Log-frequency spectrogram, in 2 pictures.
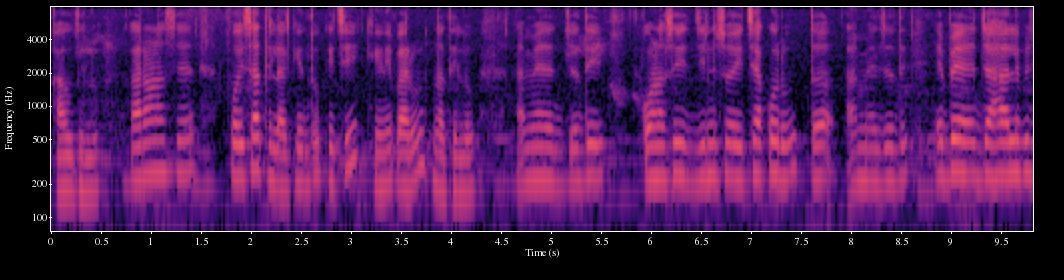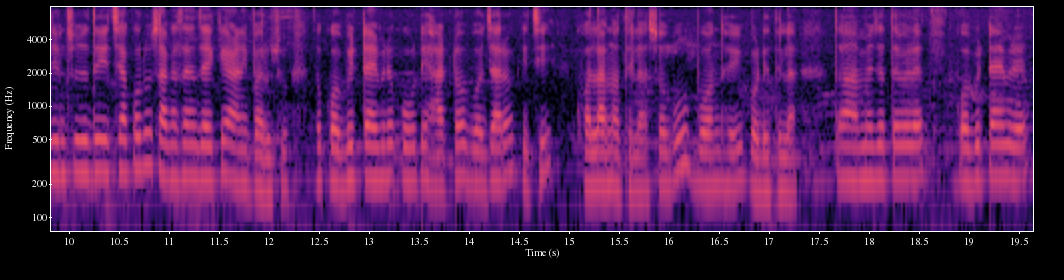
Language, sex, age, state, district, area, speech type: Odia, female, 18-30, Odisha, Mayurbhanj, rural, spontaneous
